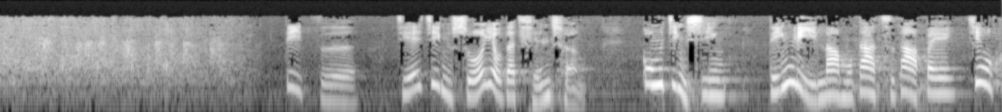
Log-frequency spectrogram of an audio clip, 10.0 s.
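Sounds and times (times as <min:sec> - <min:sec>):
audience clapping to welcome a speaker: 0:00.0 - 0:02.6
speech: 0:03.0 - 0:10.0.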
